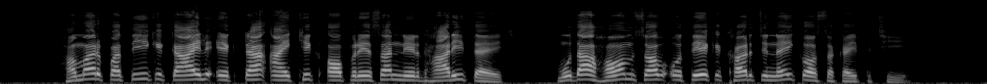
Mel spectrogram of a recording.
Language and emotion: Maithili, sad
